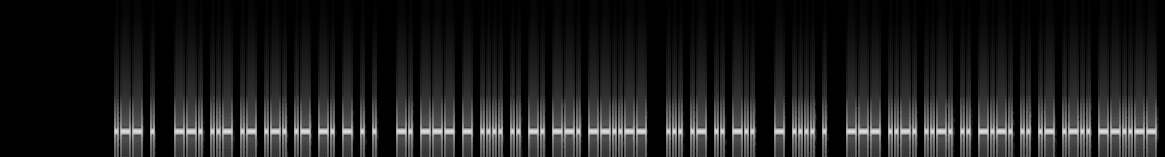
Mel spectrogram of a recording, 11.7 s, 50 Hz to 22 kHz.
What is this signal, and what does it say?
Morse code, heard as a keyed tone, about 40 wpm, 700 Hz. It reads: WE GUARANTEE NOTHING, SAID THE OFFICIAL,
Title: A Sound Of Thunder 40wpm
